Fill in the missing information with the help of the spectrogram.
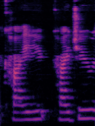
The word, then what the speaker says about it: kaiju: kaiju, is that how it's pronounced? Mm-hmm.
